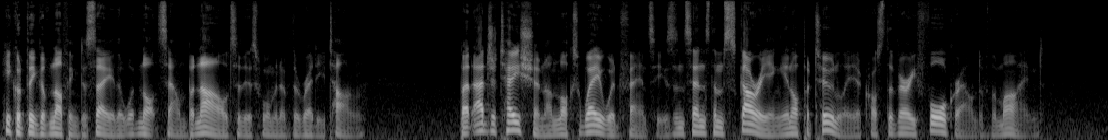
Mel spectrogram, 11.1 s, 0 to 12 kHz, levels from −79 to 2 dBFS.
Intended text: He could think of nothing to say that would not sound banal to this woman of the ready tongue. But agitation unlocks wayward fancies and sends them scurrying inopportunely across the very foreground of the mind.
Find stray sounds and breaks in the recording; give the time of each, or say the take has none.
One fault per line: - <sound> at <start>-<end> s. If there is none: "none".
none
